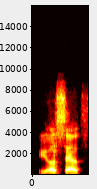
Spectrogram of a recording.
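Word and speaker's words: yourself: योरसेल्फ योर नहीं यो यो योरसेल्फ योरसेल्फ spelling योरसेल्फ spelling वही है जो आपके दिमाग में चल रहा है यू आर एस ई एल दे लेकिन आर साइलेंट है और कहिए कहिए आर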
